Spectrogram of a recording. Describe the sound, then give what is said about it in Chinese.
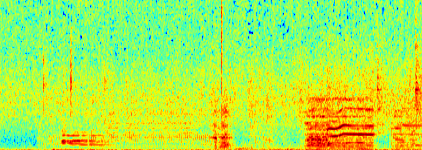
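A steady, loud wash of falling rain fills the whole recording, with a few short, wavering tonal calls rising over it in two bursts. “哎，又下雨了。”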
